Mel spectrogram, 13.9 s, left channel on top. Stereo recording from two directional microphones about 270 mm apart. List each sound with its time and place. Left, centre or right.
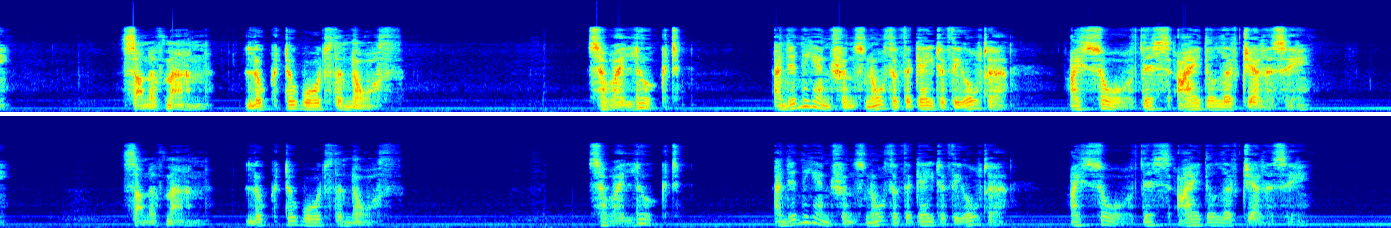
1.2 s speech: left
5.9 s speech: left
